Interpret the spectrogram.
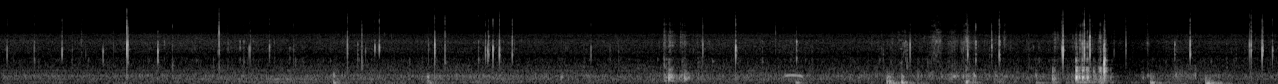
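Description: Irregular sharp ticks of raindrops striking the camera on an open bass boat, over a steady low hiss. A few dull thumps and a short burst of knocking and rustling about 11 seconds in, as an angler moves about the deck.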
